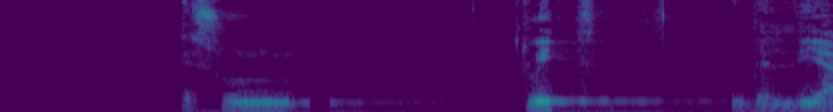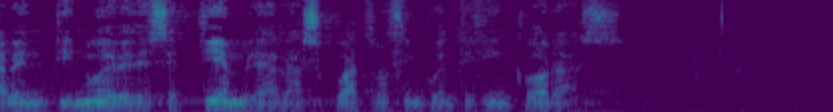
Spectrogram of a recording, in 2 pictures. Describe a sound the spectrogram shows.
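A middle-aged man speaks into a microphone with animation.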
